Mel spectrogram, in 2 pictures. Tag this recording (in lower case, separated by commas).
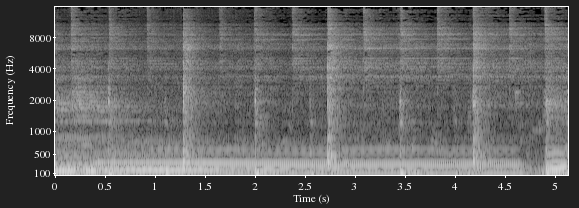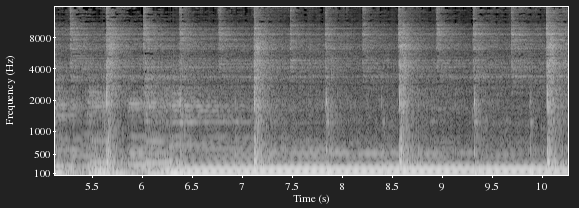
music, steel guitar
